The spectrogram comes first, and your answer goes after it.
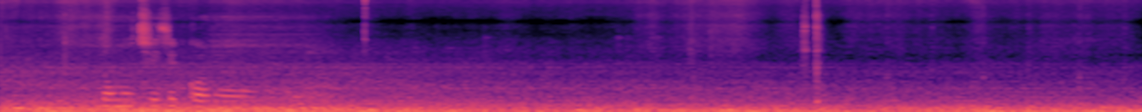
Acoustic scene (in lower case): car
